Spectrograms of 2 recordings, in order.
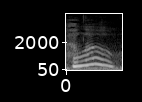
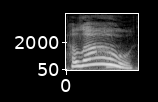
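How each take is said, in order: First: The hello comes back much softer; faint echo. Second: Put-on boy calls high toward the woods; calling out. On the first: Retold or imitated. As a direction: let it fade as an echo. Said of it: "He heard an echo". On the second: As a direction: call hello again, hopeful. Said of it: "and he says".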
